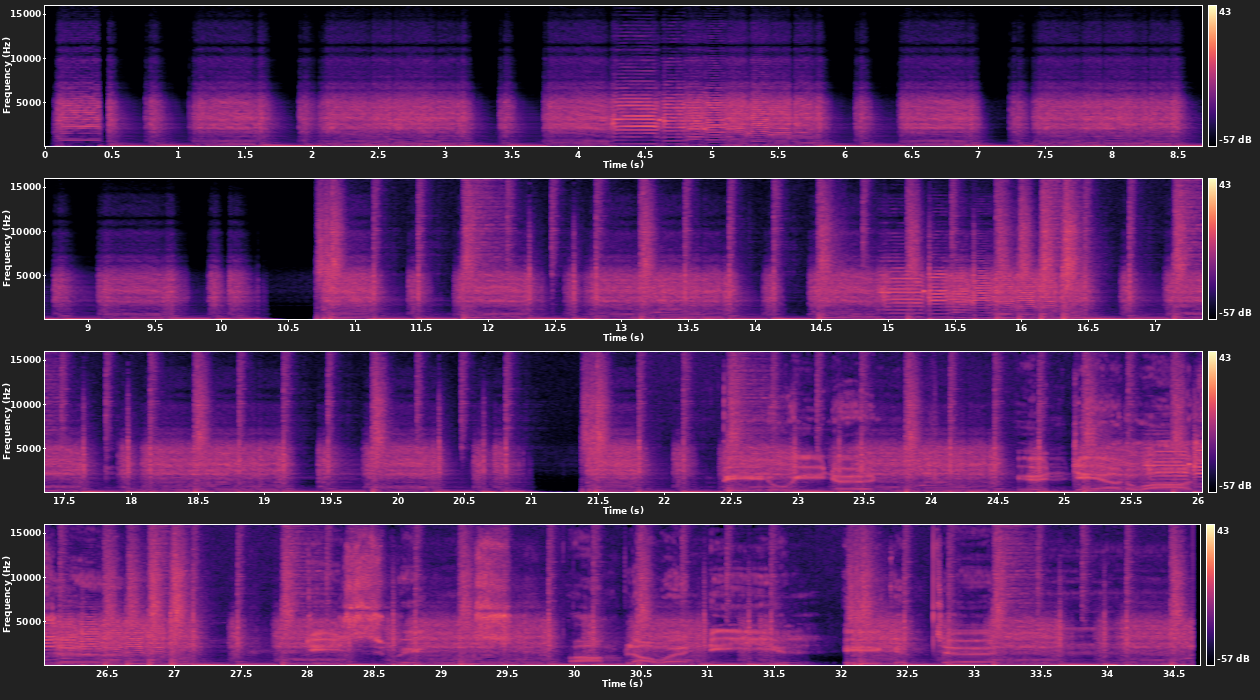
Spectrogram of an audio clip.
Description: metal, gitarren

